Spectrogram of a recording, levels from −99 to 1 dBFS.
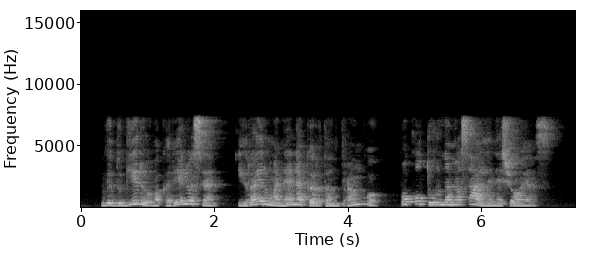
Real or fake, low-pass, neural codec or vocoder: real; 7.2 kHz; none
